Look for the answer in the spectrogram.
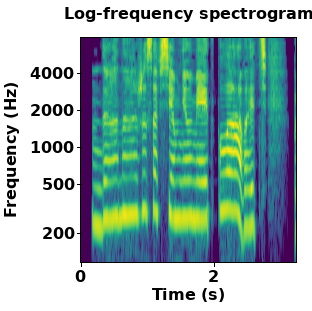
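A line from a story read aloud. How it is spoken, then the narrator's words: Drawling mermaid, thin laugh. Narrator (Russian): протянула вдруг одна из русалок и тоненько засмеялась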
